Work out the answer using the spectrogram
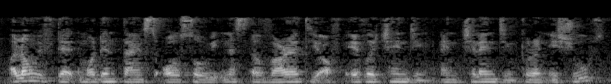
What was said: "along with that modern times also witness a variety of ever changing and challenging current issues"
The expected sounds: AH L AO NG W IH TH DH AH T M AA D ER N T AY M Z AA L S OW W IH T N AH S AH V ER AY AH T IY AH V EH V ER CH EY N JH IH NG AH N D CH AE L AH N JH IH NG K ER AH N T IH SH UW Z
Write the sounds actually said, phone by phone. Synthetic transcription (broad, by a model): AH L AO NG W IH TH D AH T M AA D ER N T AY M S AA L S OW W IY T N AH S AH V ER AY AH T IY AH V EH V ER CH EY N JH IH NG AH N CH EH L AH N JH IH NG K ER AH N T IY SH UW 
